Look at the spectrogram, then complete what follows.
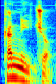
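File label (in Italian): "canniccio", dialettale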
